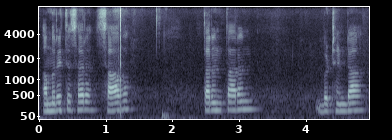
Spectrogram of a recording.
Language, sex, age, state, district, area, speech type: Punjabi, male, 30-45, Punjab, Rupnagar, rural, spontaneous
